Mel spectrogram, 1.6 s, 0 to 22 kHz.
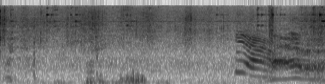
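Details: Young dogs at play in a yard, a 14-week-old Italian Greyhound and a 9-month-old Silky Terrier, either one possibly the caller: after a second of soft rustling and thumps comes a sudden high, whiny yelp that wavers up and down.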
